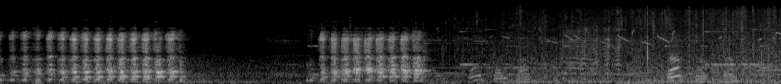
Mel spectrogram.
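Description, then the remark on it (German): Two loud, wavering bleats from a herd of 150 Toggenburg dairy goats heading out onto the heath in Brandenburg, Germany, each nearly two seconds long with a quavering pulse, separated by a short pause, then a busy outdoor backdrop of faint chirps and rustling from the herd. “Und eine Herde von 150 Toggenburger Milchziegen ist unterwegs auf die Heide in Brandenburg.”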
